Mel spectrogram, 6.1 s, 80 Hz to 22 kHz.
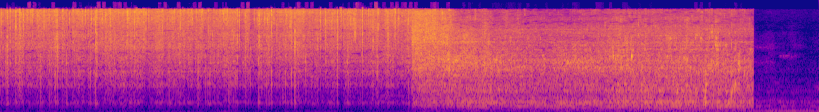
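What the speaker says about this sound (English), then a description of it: "add 2 tablespoons of olive oil. Then add the ginger and the onions. Saute it until it's a little bit brown" Ginger and onions sautéing in olive oil in a pot, a steady bright sizzle and crackle that grows louder midway, then drops off abruptly near the end.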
